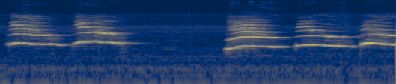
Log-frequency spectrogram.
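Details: An Alexandrine parakeet imitates a cat's meow. Several drawn-out, harmonic meow calls about a second long are separated by a short silence.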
